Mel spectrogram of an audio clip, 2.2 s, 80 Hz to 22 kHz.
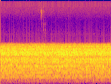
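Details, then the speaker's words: Icom IC-7300 receiver with the antenna fully disconnected and RF gain at maximum: a loud, steady hiss with no signal. This internal noise is unaffected by lowering the RF gain or by attenuator settings; cause unknown. "that's the noise that you hear and uh the the the weird thing is that uh this noise is not affected by any reduction in the in the RF game"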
